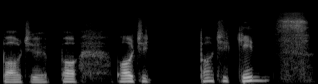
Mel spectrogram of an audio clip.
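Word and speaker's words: Borgia Ginz: I mean, I think the key indicator of it is the character of Borgia Gintz. Is that how we pronounce it?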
